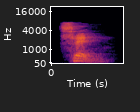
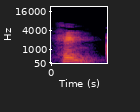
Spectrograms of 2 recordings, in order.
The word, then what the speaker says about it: חן: Now, the English we will say chen. But in the Hebraic pronunciation, the C becomes silent. So it becomes like hen, as in English hen.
